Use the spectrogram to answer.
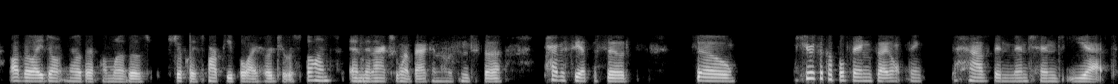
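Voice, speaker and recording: A woman's voice: sits low, steady tone, fairly quick. An American woman leaving a casual voicemail as a listener calling in, earnest and a little hesitant as she thinks aloud. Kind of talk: casual spoken voicemail commentary. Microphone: phone. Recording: muffled phone-line voicemail.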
